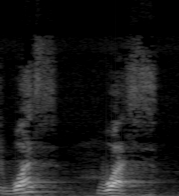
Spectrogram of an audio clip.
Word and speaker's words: waswas: But the way the verb is in the Arabic language, waswas, it has two syllables and they're repeated.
